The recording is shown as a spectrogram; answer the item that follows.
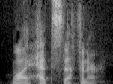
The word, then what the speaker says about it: Weihenstephaner: Well, I would pronounce this as Weihenstephaner. – Well, that's what it is.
